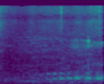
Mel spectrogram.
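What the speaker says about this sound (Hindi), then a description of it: "ये जी एक और मुखी कबूतर है" A Mukhi pigeon among pigeons for sale gives a soft, short coo that rises near the end, faint and close against a quiet background hiss.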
